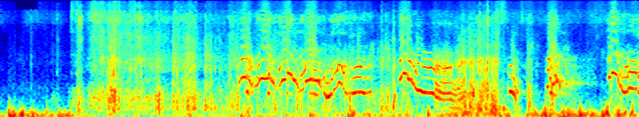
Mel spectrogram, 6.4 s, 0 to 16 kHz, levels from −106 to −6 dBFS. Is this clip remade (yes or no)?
yes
